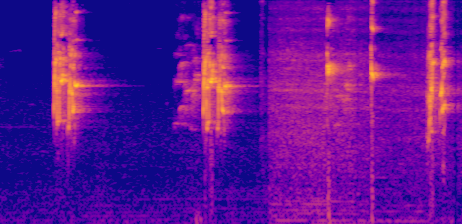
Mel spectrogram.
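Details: Lovebird used as a lure to call rivals: three loud, shrill, high chirps spaced about a second and a half apart, followed by two short sharp clicks and a final rough squawk, over a low hum.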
